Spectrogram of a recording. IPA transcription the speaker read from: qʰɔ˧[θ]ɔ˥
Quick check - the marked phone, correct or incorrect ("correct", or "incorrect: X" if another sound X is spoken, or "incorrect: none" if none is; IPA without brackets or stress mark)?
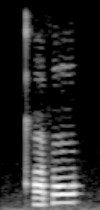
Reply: correct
